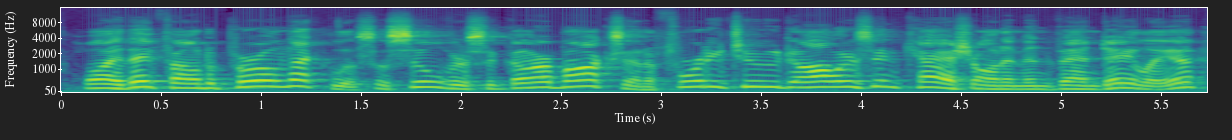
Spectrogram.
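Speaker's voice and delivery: put-on high, loud, indignant girl's voice; high-pitched cocky bragging; feisty spirit girl, boasting.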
